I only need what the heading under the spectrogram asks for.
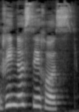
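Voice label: "rhinoceros", French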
